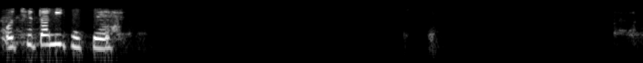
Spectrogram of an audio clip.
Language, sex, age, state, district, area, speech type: Gujarati, female, 18-30, Gujarat, Valsad, urban, conversation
